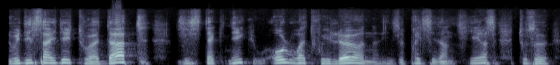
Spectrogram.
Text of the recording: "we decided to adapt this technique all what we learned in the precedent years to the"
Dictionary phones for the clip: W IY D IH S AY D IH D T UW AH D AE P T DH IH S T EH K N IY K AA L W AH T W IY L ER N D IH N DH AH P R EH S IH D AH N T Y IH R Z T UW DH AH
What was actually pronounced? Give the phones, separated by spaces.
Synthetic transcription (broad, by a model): W IY D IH S AY D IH D T UW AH D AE P T DH IH S T EH K N IY K AA L W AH T W IY L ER N IH N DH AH P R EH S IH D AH N T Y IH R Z T UW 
